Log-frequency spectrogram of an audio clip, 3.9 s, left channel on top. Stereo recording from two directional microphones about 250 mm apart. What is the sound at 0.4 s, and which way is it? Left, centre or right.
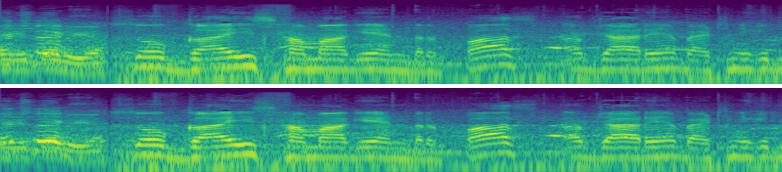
Speech, centre.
